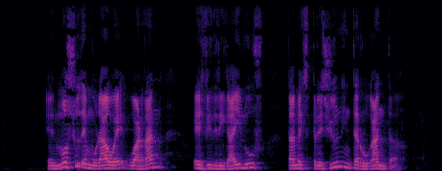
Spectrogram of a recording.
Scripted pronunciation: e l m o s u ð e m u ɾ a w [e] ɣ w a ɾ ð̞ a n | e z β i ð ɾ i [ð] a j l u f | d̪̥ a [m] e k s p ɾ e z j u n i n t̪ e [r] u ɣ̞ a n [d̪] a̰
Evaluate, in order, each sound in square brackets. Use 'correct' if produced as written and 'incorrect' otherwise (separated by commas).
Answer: correct, incorrect, correct, correct, incorrect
